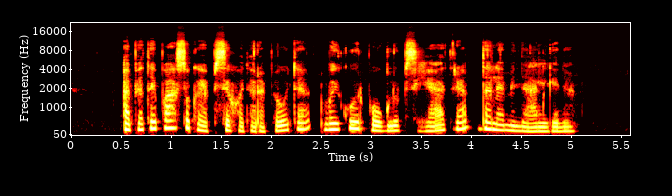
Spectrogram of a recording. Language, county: Lithuanian, Kaunas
